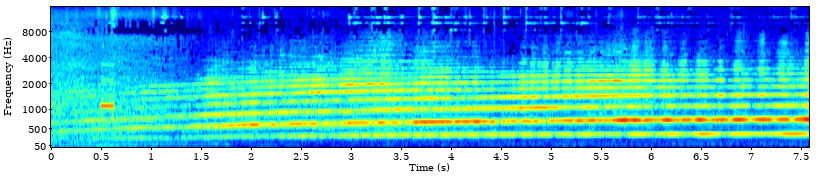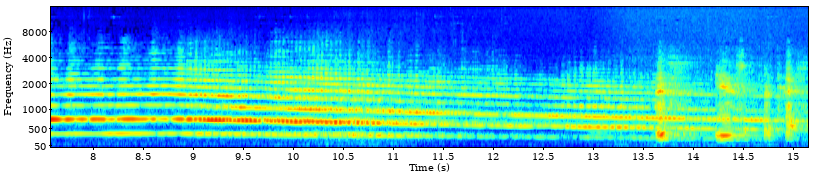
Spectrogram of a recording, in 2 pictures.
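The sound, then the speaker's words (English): A civil defense siren sounds its weekly Tuesday test, wailing in one long, steady tone that swells slightly and then slowly falls away, loud and rich with harmonics, with a few brief clicks and a short burst of radio net control talk near the end. “6RY net control standing by for net for siren.”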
